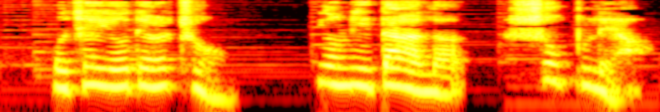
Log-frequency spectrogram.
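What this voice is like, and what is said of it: Quiet, hushed speaking. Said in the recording (Chinese): “小声说”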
